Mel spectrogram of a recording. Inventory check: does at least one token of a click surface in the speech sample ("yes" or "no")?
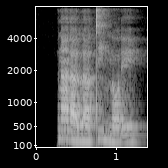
no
